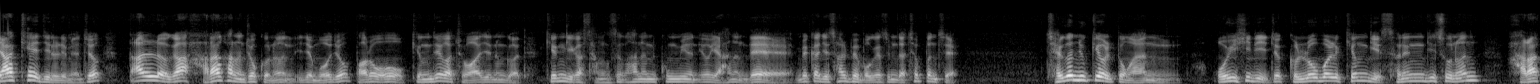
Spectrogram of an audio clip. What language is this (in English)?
Korean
